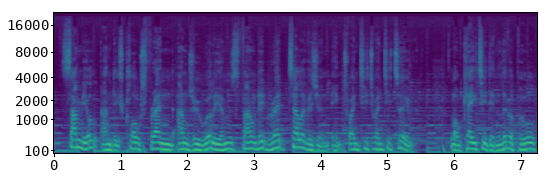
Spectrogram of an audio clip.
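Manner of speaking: normal talking voice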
